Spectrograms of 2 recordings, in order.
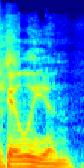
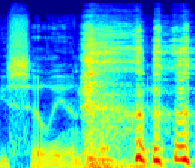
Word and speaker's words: Cillian: Apparently, it's pronounced yeah. Killian. Killian. Yeah, Killian. apparently. Killian. Yeah. fucking bad with He's names, 47 man. years old. Holy shit. Well, you'd think it would be Cillian.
